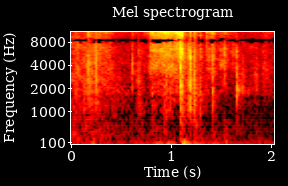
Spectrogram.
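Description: Faint light clicks and rustling from plastic zipper envelopes being handled and turned in a ring binder.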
